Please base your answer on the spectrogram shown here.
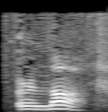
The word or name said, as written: orlov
